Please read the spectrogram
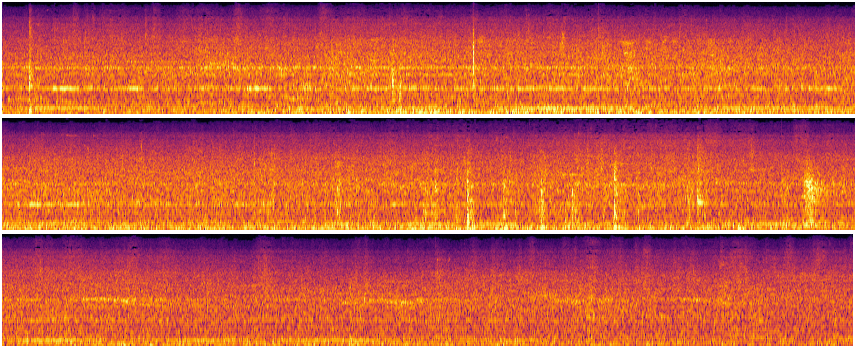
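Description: Escalator machinery running with a steady rumbling hum while it is ridden down, amid shopping-mall crowd chatter. A few sharp clicks come around the middle.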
